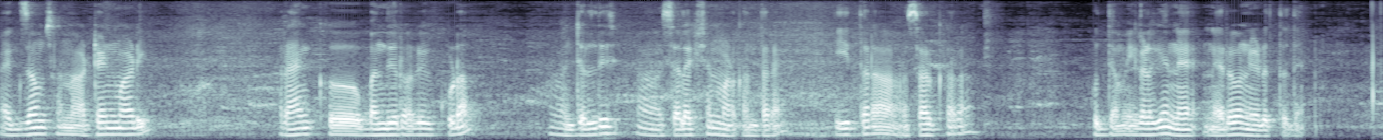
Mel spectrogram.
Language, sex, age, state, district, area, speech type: Kannada, male, 18-30, Karnataka, Davanagere, urban, spontaneous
